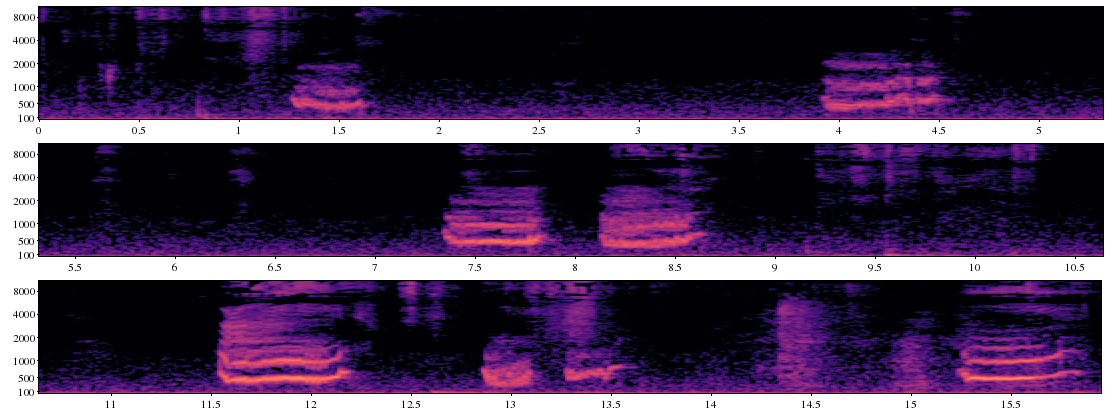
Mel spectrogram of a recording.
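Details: Heat cat uttering repeated short yowls at irregular intervals, about one every few seconds, some faint and muffled, others clearer with wavering harmonic tone, against a low background hiss.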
